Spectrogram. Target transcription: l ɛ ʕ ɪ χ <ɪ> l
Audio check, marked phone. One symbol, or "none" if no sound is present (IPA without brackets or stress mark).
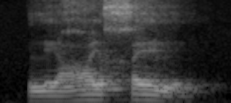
ɛ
